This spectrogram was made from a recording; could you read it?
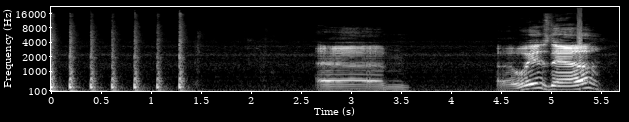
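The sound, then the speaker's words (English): A quick run of about seven sharp, evenly spaced, distinct knocks on the door of the rabbi Marcus Lehman, followed after a pause by two short bursts of a voice. “So one day, somebody came knocking on his door.”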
